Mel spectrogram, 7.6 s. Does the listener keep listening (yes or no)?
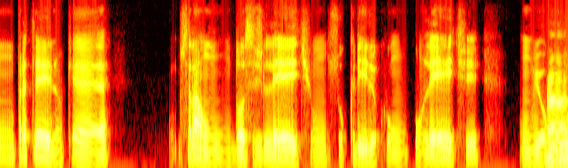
yes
